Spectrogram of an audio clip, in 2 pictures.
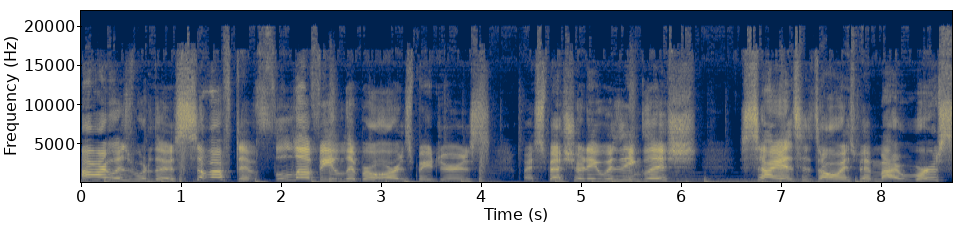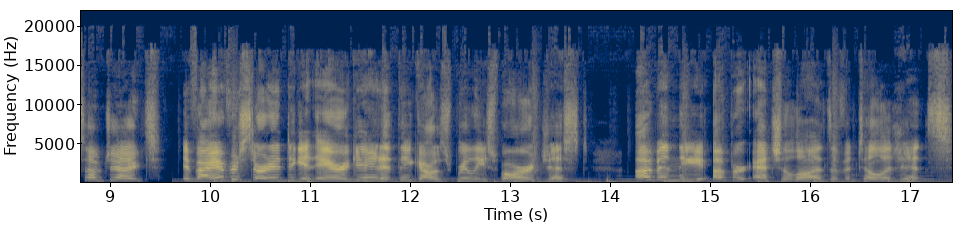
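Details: adult woman with Friedreich's ataxia, a genetic, progressive neuromuscular condition she says affects her speech, mostly uses a wheelchair; ataxic dysarthria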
